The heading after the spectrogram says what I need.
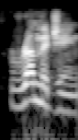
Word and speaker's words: rummaging: And here, the word is rummaging with the stress at the beginning.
